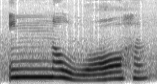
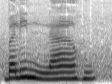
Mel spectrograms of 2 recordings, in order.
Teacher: लफ्ज़ अल्लाह के पहले अगर फतहा और दम्मा हो तो हम उसे मुँह भर के पढ़ेंगे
